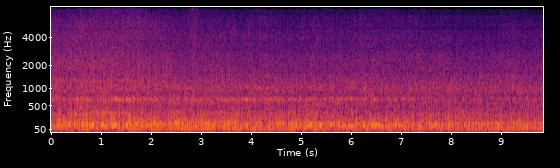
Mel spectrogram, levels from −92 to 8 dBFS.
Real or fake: fake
